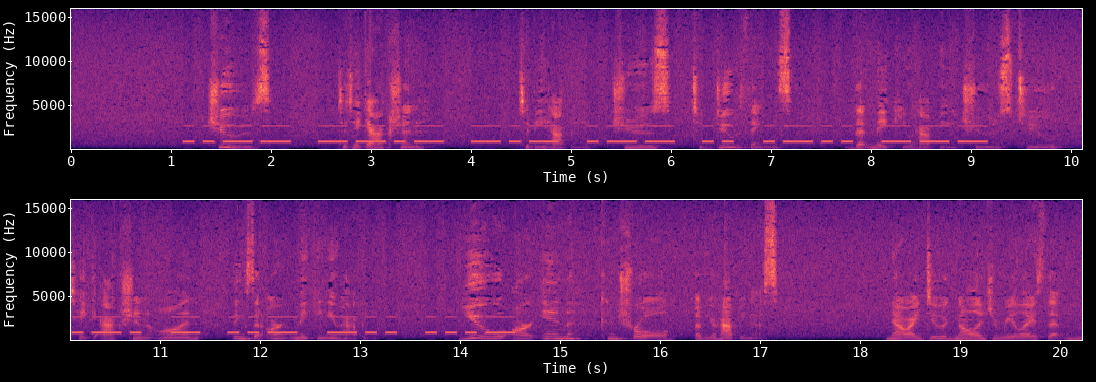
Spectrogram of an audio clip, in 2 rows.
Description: Morse code (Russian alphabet), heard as a keyed tone, hand-sent with a paddle, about 12 wpm, 900 Hz, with speech in English. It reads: ЮЩКВИЛО РТУДЖ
